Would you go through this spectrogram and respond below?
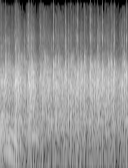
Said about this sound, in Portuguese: Palmas para o Miguel.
